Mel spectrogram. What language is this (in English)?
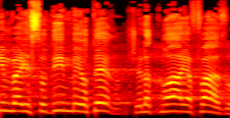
Hebrew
